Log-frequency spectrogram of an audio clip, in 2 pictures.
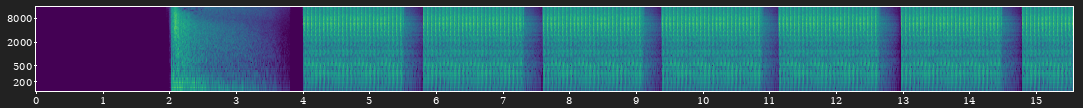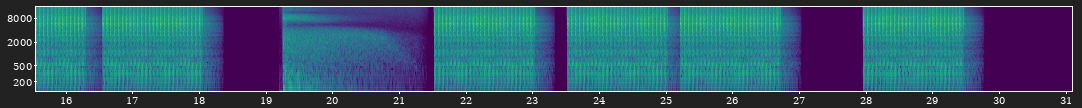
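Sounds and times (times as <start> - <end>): machine-gun bursts: 4.0 - 18.3, 21.6 - 27.0, 28.0 - 29.8.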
